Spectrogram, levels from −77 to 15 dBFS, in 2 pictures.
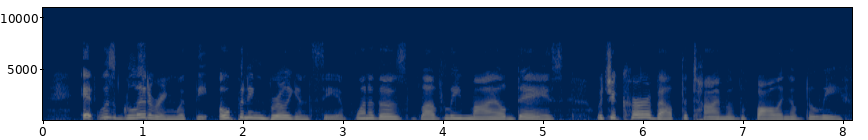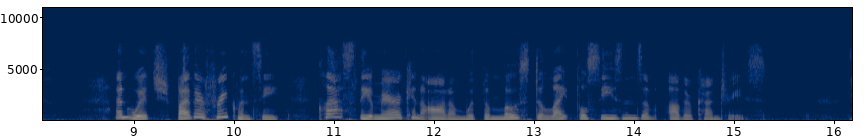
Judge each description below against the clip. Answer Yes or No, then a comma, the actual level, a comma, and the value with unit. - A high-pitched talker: Yes, high, 215 Hz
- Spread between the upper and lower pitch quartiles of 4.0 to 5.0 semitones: Yes, average, 4.7 semitones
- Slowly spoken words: No, average, 155 wpm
